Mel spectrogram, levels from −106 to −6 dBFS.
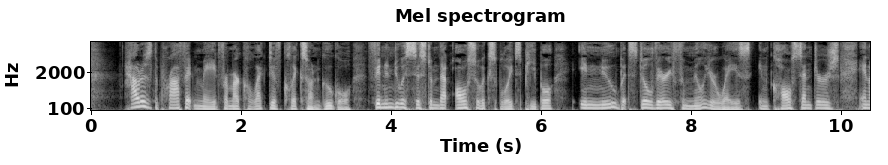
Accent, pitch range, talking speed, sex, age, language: American, 95-130 Hz, 175 wpm, male, 30-49, English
